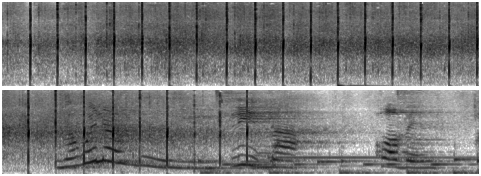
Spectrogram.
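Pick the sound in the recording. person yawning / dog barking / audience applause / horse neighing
audience applause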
